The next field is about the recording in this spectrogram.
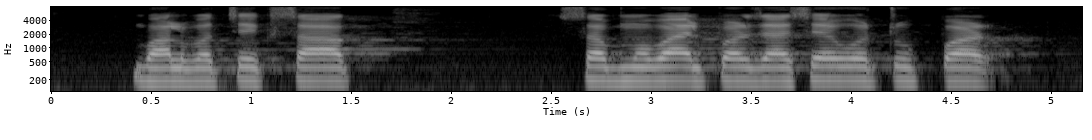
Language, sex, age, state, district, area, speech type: Maithili, female, 45-60, Bihar, Begusarai, rural, spontaneous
